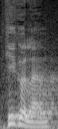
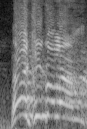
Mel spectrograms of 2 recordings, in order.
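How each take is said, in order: First: Said in the usual way. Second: High, sharp call for a response; raised-pitch preacher's challenge; calling out to crowd. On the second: Real, not acted. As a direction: demand the congregation's answer, pitched way up. Calls out for audience response.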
